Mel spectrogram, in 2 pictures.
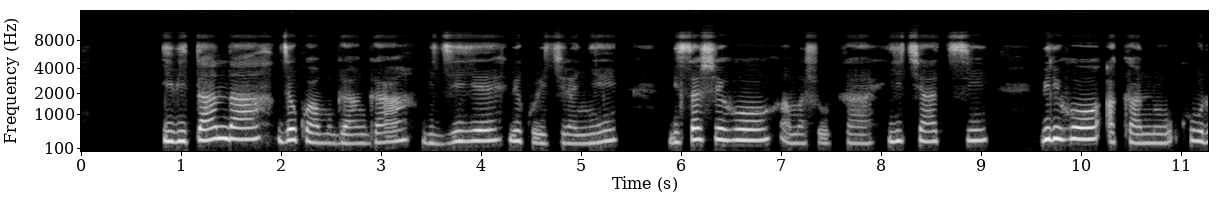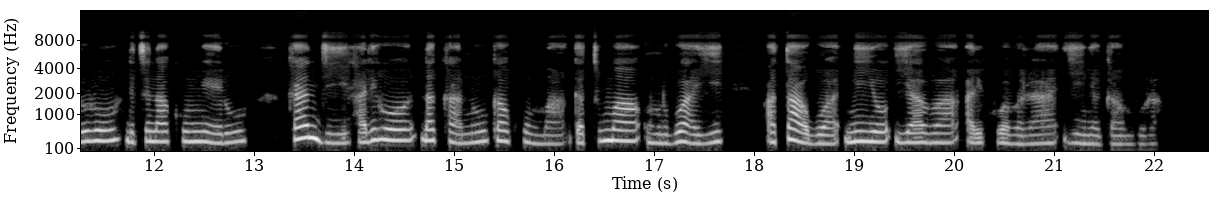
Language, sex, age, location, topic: Kinyarwanda, female, 18-24, Huye, health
